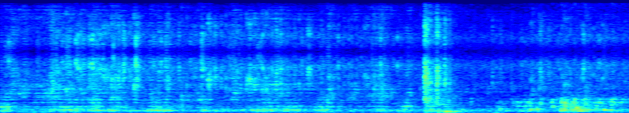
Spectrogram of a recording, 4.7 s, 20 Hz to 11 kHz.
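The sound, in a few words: full flush of a Mansfield model 3386 toilet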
